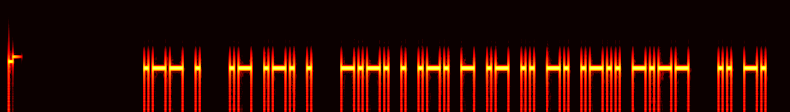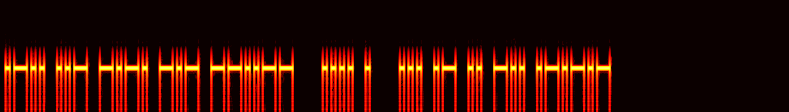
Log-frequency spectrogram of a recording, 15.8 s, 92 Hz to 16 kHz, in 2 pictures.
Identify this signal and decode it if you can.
Morse code, heard as a keyed tone, about 28 wpm, 700 Hz. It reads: WE ARE CERTAINLY IN LUCK, HE SAID.
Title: Sentences from Top 1500 Words 28wpm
